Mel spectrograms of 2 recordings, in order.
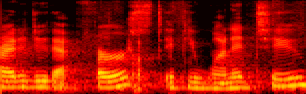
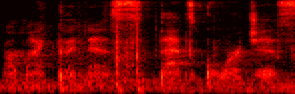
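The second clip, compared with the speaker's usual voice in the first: whispered, hushed, very quiet. Admiring the work before finishing it with one simple bow, whispering. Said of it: "I don't know why I'm whispering".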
